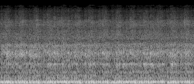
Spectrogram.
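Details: 1995 Honda CB750 Nighthawk: uneven, lumpy four-cylinder note with a missing beat, cylinder #4 dead from a clogged carburetor jet; single-cylinder misfire.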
